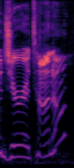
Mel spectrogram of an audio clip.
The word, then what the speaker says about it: Giarratano: Okay, so I should have asked Joe how to pronounce his last name because we call him Joe G in the office. So Joe Giarratano.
